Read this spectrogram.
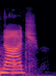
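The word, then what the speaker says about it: Nagy: Yeah, they the screenwriter Phyllis, how did Nodge. – Phyllis Nodge, we just learned how to pronounce her last name.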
